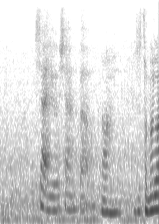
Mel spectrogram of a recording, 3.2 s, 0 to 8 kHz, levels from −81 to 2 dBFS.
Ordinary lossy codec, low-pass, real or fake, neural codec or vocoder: none; 7.2 kHz; fake; codec, 16 kHz, 8 kbps, FreqCodec, smaller model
